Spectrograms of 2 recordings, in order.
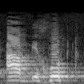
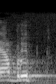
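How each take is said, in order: First: Abrupto with a vowel after b, a-bi-rup-to; correct pronunciation. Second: Abrupto with b and r run together, a-brup-to; wrong pronunciation. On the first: Teacher showing the right form, a-bi-rup-to. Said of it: "A pronúncia é abrupto". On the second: Teacher showing the wrong form, a-brup-to. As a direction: say abrupto with the cluster bru. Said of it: "A pronúncia não é abrupto". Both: Shown as a demonstration.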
